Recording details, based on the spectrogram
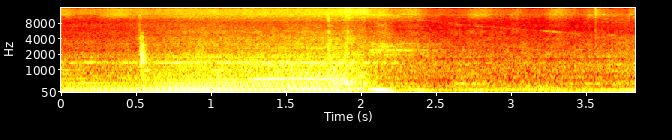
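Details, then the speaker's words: Honda Accord (10th gen) with new high-pressure direct-injection fuel pump, in drive at full throttle; firm, even drone held, then smooth drop-off; fuel pressure holds decently; normal engine under load. "so as you can see the pressure is there it holds it pretty decently"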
